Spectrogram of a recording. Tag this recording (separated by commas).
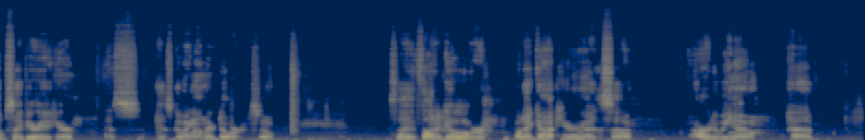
Speech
